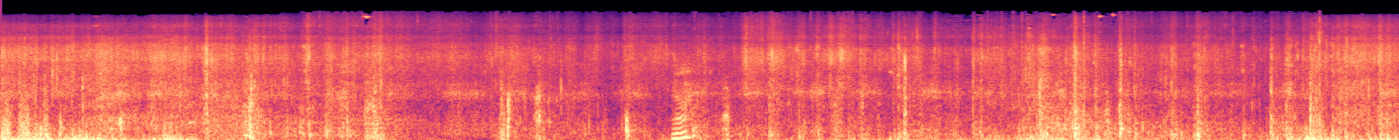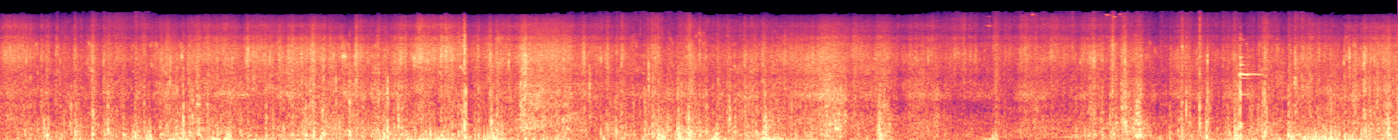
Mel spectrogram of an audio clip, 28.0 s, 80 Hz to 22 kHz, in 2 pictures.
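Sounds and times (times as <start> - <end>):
wind buffeting microphone: 0.0 - 2.7, 8.4 - 24.3, 25.4 - 27.9
bike rattling and knocking: 0.0 - 27.9
bike tyres rumbling over dirt: 0.0 - 27.9.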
